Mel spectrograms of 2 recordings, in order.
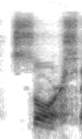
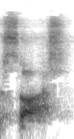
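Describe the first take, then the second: First: Said in the usual way. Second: "source" with the r dropped, like "sauce"; New England "source", no r, open o; New England accent. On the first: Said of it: "Yeah, sorry". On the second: Real, not acted. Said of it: "my New England accent came out".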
